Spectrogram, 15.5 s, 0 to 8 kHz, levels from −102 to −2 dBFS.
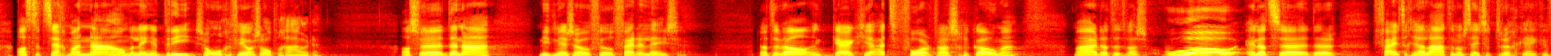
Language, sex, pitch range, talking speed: Dutch, male, 125-160 Hz, 170 wpm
